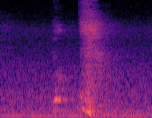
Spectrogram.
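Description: A single short sneeze breaks into a religious lesson, fairly soft and muffled, a quick burst that fades almost at once.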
